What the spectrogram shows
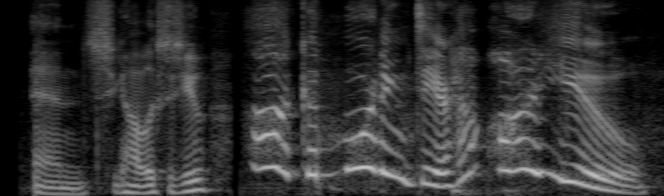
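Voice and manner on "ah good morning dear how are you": very high, sunny, cheery, raised voice. Voicing a cheery halfling baker greeting a customer: cheery halfling baker voice. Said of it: "just cheery smiled female".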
